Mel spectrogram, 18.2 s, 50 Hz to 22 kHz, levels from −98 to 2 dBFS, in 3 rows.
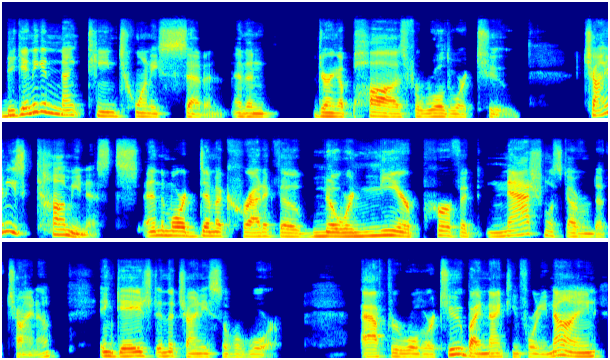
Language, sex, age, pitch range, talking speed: English, male, 30-49, 105-155 Hz, 125 wpm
